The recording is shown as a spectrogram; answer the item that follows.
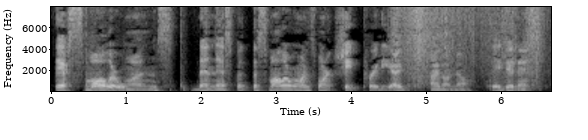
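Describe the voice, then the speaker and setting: A woman's voice: rumbling low, big pitch swings, a little slow, slightly rough. An older woman hosting a craft livestream, chatting casually and rambling happily with her viewers. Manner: chatty, rambling, enthusiastic about bargains. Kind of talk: casual live-stream chat with viewers.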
